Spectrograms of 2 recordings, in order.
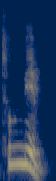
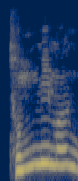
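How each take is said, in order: First: The word begins with a breathy, aspirated t sound. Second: The word begins with a soft, unaspirated d sound. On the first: The speaker calls it right. "원래는 툼이에요" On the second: The speaker calls it wrong. "둠자라고 발음이 안 돼요"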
